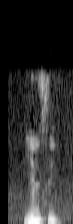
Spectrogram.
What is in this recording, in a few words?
"yilsi", Mooré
